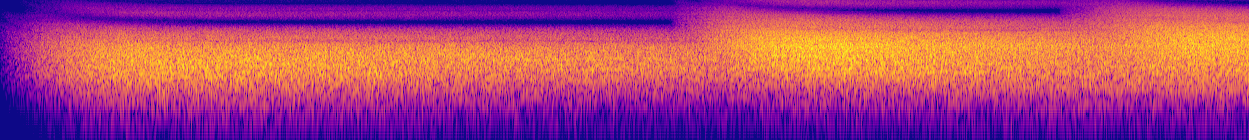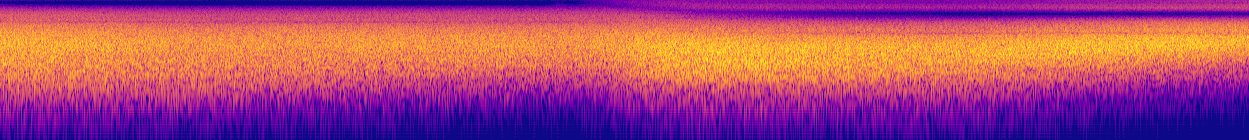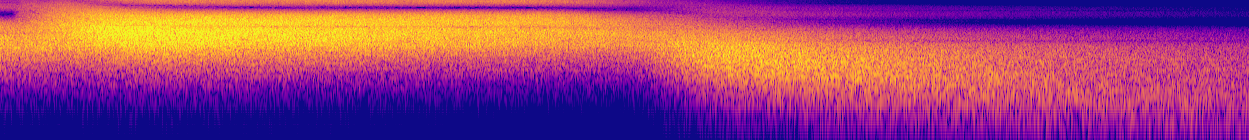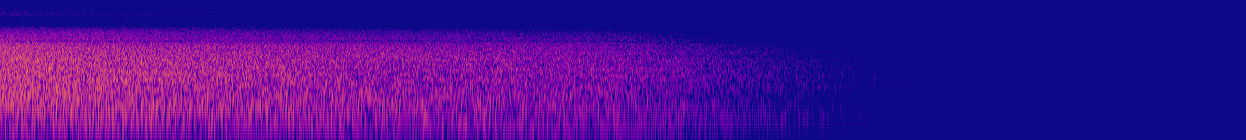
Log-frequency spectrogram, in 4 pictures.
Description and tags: Simple recording of white noise from a synth while moving the bandpass filter values in realtime. My only sample for the contest not taken from the real world!
synth, wind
